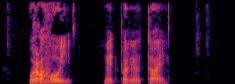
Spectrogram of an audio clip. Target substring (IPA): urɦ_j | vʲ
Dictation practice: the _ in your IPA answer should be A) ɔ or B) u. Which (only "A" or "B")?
B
